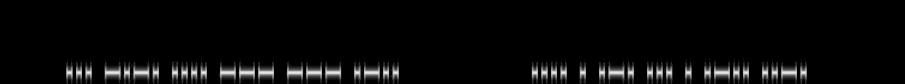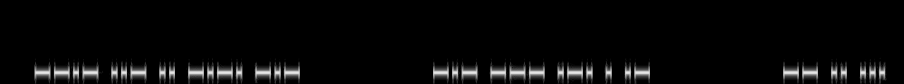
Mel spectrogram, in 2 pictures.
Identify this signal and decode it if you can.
Morse code, heard as a keyed tone, about 25 wpm, 550 Hz. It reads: SCHOOL HERSELF QUICK KOREA MIS
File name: Ultimate Word List / 25WPM Ultimate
